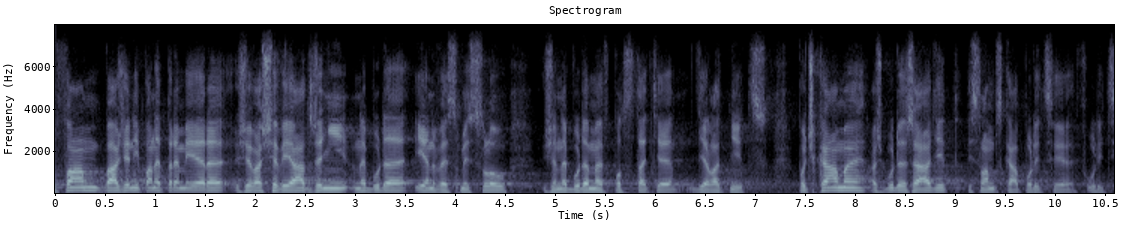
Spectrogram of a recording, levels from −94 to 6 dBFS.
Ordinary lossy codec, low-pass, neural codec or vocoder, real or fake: Opus, 24 kbps; 7.2 kHz; none; real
